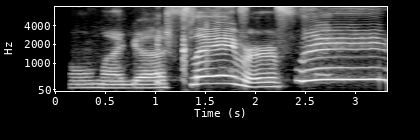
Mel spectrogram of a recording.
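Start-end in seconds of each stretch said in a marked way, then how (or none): 1.1-3.3 very high, bad sing-song, swooping up, end stretched. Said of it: "That's not a good version of his voice".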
